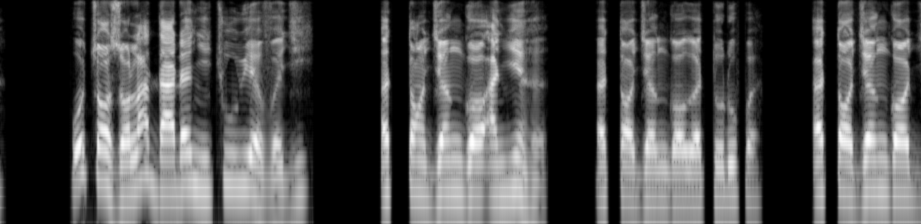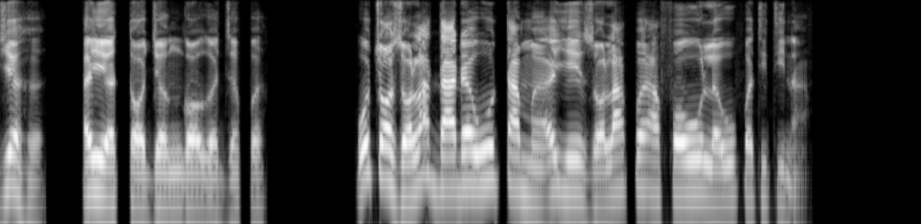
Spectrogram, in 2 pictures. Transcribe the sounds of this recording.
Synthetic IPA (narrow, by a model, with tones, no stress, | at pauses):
wo˦t͡ʃɔ˦zɔ˨la˦d̪a˨ɖə˦ɲĩ˨t͡ʃu˦wi˦ɛ˨vɛ˨d͡ʑi˦ | ɛ˨t̪ɔ̃˨d͡ʒɛ˦ŋ̩˦ɡɔ˦a˨ɲĩ˦ɛ˦ɦə̰˨ | ɛ˨t̪ɔ̃˨d͡ʒɛ˦ŋ̩˦ɡɔ˦ɣɛ˨t̪o˦ɖo˦ɸə˦ | ə˦t̪ɔ˨d͡ʒɛ˦ŋ̩˦ɡɔ˦d͡ʑi˦ɛ˦ɦə˨ | e˦jɛ˦ɛ˨t̪ɔ˨d͡ʒɛ˦ŋ̩˦ɡɔ˦ɣɛ˨d͡ʒɛ˨ɸɛ˦ | wo˦t͡ʃɔ˦zɔ˨la˦d̪a˨ɖə˦wo˦t̪a˦mɛ̃˨ə˦jɛ˦zɔ˨la˦ɸɛ˦a˨fɔ˦wo˦lɛ˨wo˦ɸɛ˦t̪i˦t̪i˦nã̰˨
